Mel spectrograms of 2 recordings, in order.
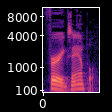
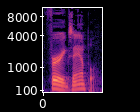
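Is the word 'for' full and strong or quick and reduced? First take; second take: reduced; reduced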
